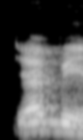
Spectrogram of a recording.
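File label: "jabil", Malay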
